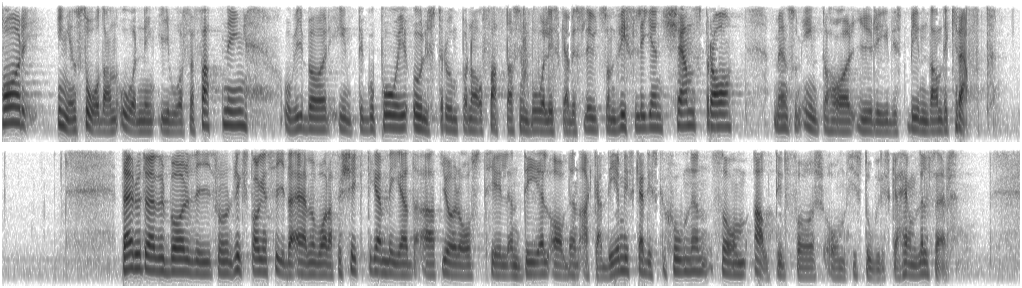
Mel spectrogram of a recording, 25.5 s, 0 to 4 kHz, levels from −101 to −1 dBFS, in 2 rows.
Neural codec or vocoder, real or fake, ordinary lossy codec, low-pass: none; real; AAC, 32 kbps; 3.6 kHz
